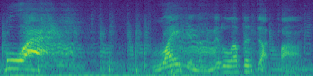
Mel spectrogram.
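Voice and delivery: usual speaking voice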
